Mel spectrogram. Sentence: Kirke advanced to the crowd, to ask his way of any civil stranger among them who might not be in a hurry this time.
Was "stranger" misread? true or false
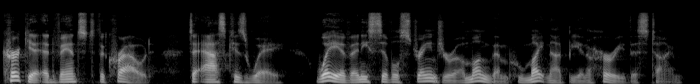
false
